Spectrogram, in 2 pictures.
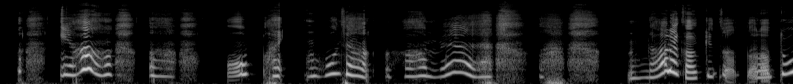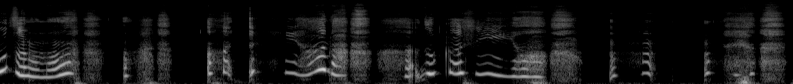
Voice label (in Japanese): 導入◆おっぱいもんじゃダメ・感じちゃう; ループで楽しむ！シェフの気まぐれ抜き抜きコース; モノラル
